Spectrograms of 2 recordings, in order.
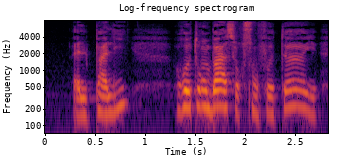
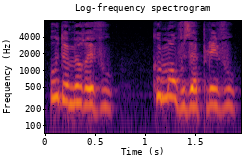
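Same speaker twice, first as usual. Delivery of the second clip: grateful maid; 5 semitones higher, 7 dB louder than usual. Acted. Maid thanks the carter.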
